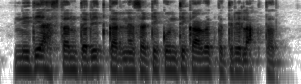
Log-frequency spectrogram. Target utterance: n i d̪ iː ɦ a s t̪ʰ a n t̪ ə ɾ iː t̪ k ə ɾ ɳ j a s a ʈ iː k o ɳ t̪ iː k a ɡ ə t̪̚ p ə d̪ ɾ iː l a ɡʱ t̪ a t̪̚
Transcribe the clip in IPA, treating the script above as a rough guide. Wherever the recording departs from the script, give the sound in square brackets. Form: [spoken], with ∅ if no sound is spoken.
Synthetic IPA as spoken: n i d̪ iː ɦ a s [t̪] a n t̪ ə ɾ iː t̪ k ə ɾ ɳ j a s a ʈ iː k o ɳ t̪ iː k a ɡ ə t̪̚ p ə [t̪] ɾ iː l a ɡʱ t̪ a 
